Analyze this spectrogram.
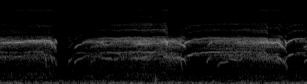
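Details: Falcon chicks at a 2023 nest while the male attempts to feed them, giving a continuous, strained, wheezing screech broken by one brief pause near the start.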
